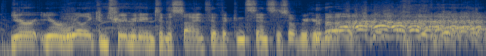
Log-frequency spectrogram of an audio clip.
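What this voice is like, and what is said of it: Yelling, heated loud voice. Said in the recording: “I'm yelling. I got a little heated.”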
